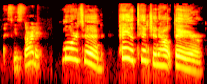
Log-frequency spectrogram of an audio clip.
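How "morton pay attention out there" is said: loud call across the field. Acted. Coach calls to Morton in the outfield, loud. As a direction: call the daydreaming kid back.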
